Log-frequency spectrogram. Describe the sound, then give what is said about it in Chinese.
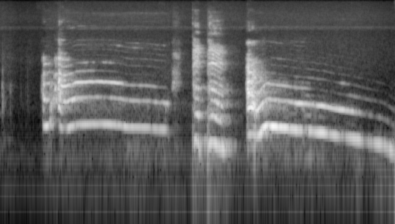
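A voice imitates a big wolfdog howling: two long, loud, wavering howls that slide downward in pitch, separated by a short, rough bark-like burst. “喂，大狼犬，你不要欺负我们家的人啊！”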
